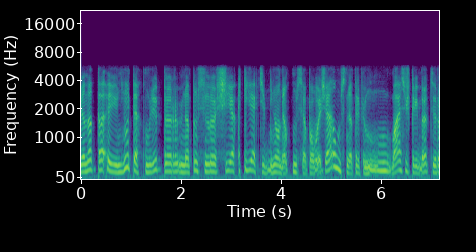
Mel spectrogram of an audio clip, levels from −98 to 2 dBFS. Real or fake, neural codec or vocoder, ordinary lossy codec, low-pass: fake; autoencoder, 22.05 kHz, a latent of 192 numbers a frame, VITS, trained on many speakers; Opus, 32 kbps; 5.4 kHz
